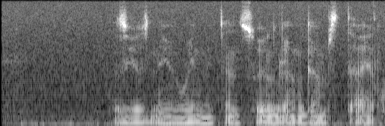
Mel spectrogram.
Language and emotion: Russian, neutral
